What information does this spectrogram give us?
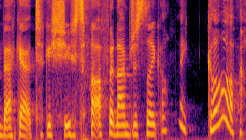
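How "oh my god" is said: high, appalled oh my god; disgusted surprise. Retold or imitated. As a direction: recoil at the stink. Mother reacting to smelly feet.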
